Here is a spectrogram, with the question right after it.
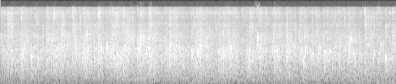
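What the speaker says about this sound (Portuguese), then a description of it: "Nosso muito obrigado, a nossa salva de palmas." Steady, dense clapping from a large audience at a graduation ceremony, loud and sustained throughout with no pauses.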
